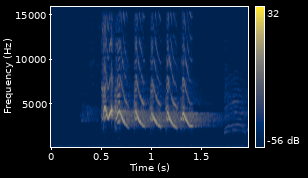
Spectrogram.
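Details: Yellow-fronted canary singing a short, bright phrase: five quick, high, down-sliding notes, evenly spaced, followed by a thin steady whistle and a brief lower twittering ending, with no other notable sounds.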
